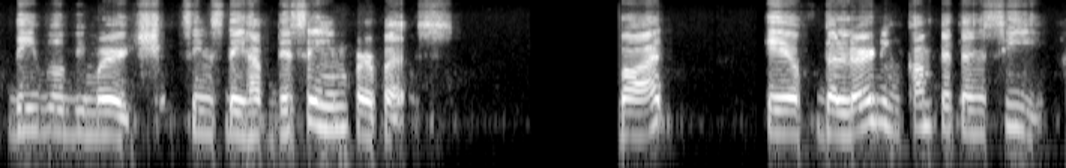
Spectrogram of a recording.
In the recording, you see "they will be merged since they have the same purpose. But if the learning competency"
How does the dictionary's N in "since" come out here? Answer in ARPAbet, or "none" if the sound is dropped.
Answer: N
